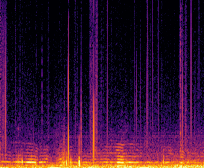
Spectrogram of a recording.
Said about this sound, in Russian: Ой. Оса.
